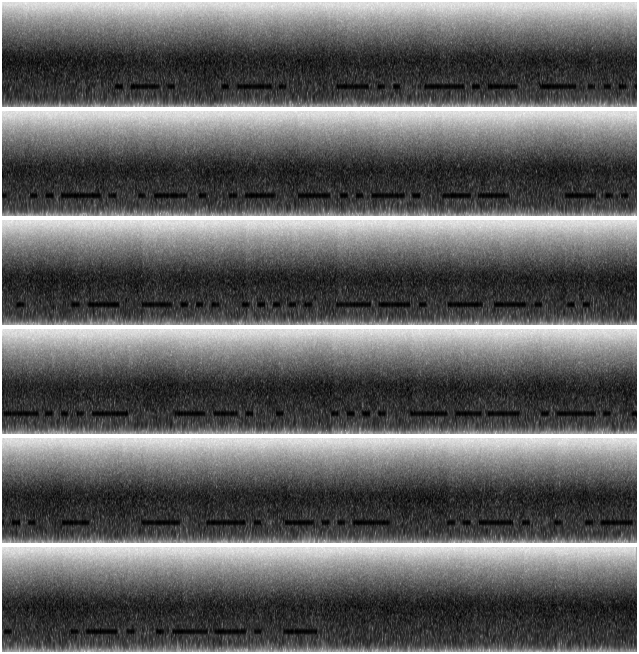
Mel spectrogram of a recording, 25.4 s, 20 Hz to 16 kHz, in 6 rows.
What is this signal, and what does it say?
Morse code, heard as a keyed tone, hand-sent with a bug key, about 23 wpm, 640 Hz, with radio static. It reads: R R DK6FRA/M DE AB5GGI <BT> GE HORST TNX FER RPT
